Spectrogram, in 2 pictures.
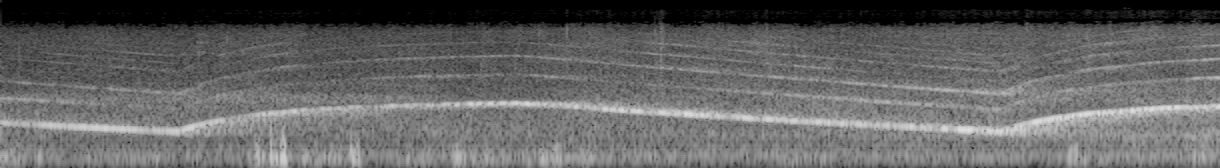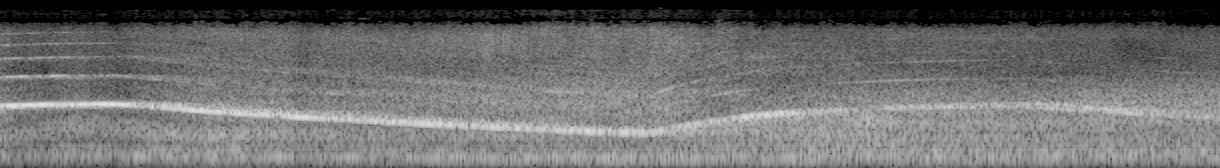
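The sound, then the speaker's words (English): A fire engine siren wails in slow rising and falling sweeps, loud, repeating about three times over steady traffic rumble with no one speaking. “It's my first siren, and that was actually a fire engine.”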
